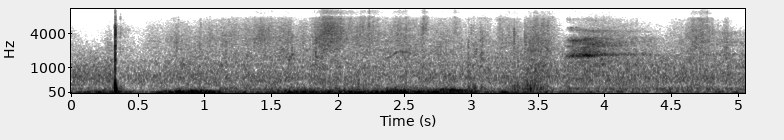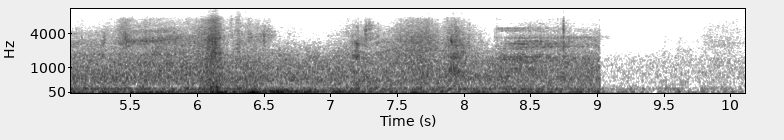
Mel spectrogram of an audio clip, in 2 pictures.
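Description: Wind gusting on the microphone, with rustling and handling noises as a canvas tarp is pitched over grass. A sharp click comes just after the start, and the sound drops away abruptly near the end.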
